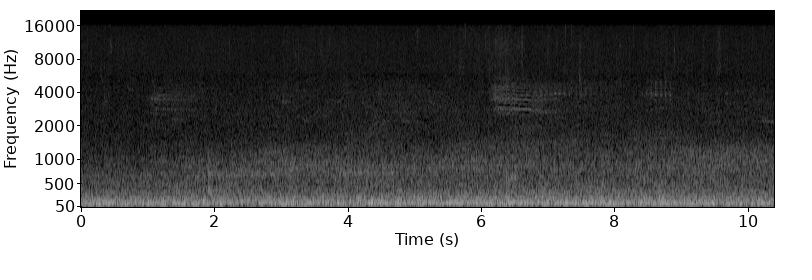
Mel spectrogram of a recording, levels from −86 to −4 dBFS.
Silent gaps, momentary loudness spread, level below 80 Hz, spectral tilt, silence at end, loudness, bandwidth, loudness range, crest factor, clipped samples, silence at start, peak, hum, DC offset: none; 2 LU; -58 dBFS; -6 dB/octave; 0 s; -43 LUFS; 16.5 kHz; 1 LU; 14 dB; under 0.1%; 0 s; -30 dBFS; none; under 0.1%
